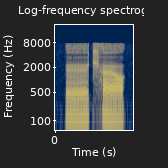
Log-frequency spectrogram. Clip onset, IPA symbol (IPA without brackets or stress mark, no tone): eː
